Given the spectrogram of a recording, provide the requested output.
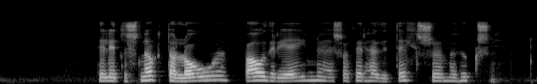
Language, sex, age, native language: Icelandic, female, 60-69, Icelandic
